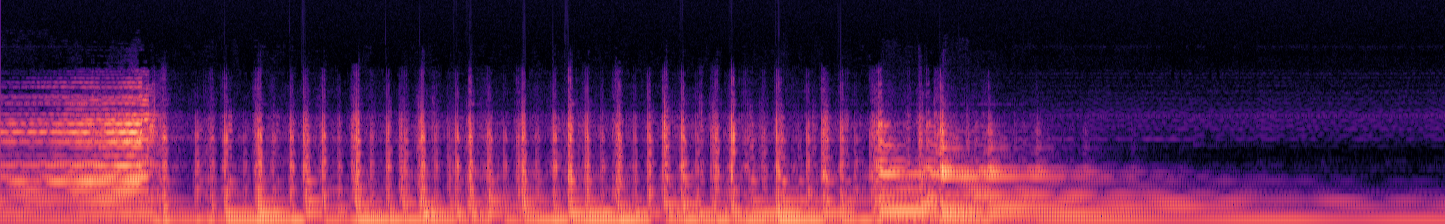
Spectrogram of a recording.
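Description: Instrumental outro music: a held chord, then a run of quick, evenly spaced notes from about a second in, ending about seven seconds in on a chord that rings and fades away.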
